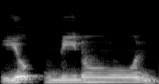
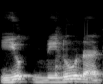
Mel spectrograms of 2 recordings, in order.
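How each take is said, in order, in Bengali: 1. একটি দীর্ঘ স্বর বন্ধ n-এর দিকে নিয়ে যায়। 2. শব্দটি n-এর পরে একটি হ্রস্ব স্বরে শেষ হয়।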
